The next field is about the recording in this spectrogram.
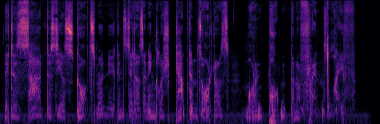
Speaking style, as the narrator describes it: Rob Roy whispered to Ewan

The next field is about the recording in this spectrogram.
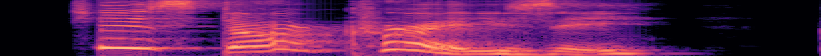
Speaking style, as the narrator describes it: cried Aunt Em

